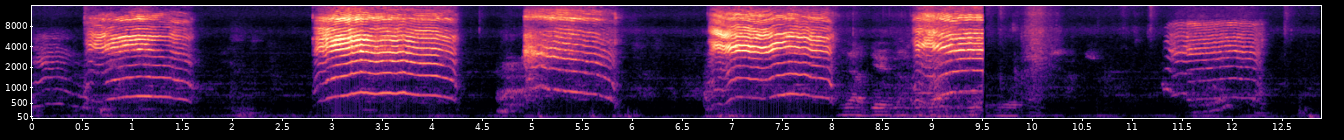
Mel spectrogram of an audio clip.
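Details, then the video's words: Several kittens and cats meowing loudly at a door while their mother cat Chloe gives birth inside, waiting and worried; six drawn-out, arched, harmonic-rich meows about a second each, separated by quiet pauses, with faint low hum. "Котята громко мяукают под дверью, когда кошка Хлоя рожает"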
